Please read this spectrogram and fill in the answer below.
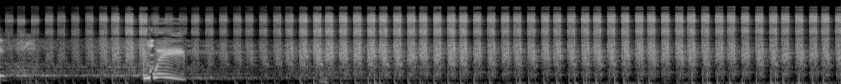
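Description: A ghost-hunting app's spirit-box sweep: rapid, evenly chopped static that pulses several times a second, with a short warbling voice-like fragment about a second and a half in.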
